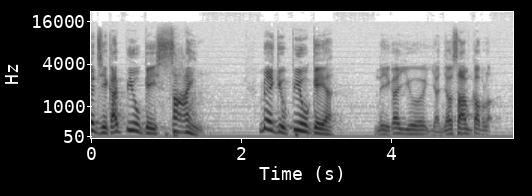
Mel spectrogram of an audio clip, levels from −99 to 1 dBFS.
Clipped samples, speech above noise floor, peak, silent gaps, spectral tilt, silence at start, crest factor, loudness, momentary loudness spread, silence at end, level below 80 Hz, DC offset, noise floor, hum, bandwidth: under 0.1%; 27 dB; 0 dBFS; none; -4 dB/octave; 0 s; 20 dB; -19 LUFS; 13 LU; 0.3 s; -46 dBFS; under 0.1%; -46 dBFS; none; 16 kHz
